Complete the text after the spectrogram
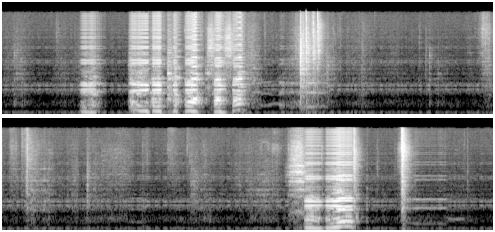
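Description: A cord rubs and squeaks as it is pulled and tied tight.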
